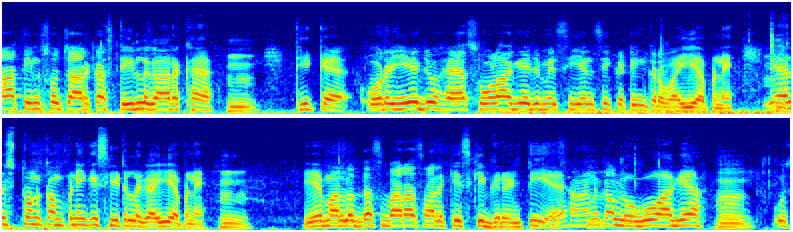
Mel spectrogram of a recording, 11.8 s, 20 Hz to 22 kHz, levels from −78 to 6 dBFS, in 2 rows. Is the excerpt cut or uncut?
cut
